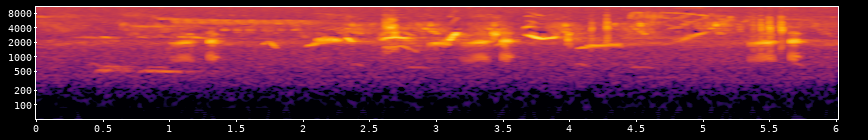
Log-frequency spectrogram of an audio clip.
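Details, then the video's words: Frog calling with a run of short, bright chirping notes, some sliding up or down, given in uneven bursts and clusters over a soft steady hiss. "Magical Frog Sounds"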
